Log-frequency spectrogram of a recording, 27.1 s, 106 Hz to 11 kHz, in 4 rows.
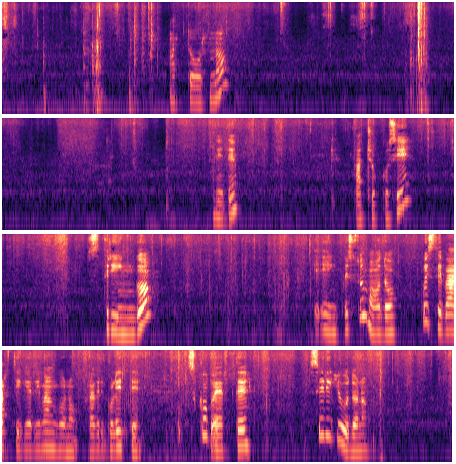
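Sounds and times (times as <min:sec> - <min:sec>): burlap being gathered and pulled: 0:00.0 - 0:04.2, 0:06.1 - 0:27.0
scissors snipping: 0:04.2 - 0:05.7.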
